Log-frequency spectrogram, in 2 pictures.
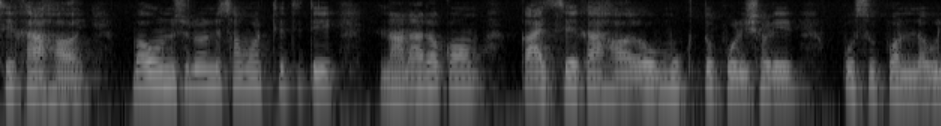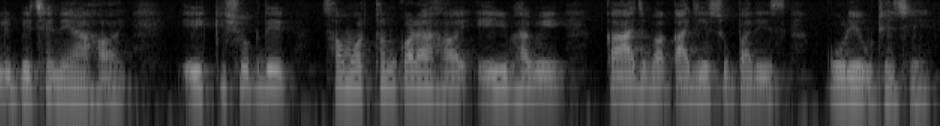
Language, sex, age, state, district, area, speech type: Bengali, female, 60+, West Bengal, Bankura, urban, spontaneous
